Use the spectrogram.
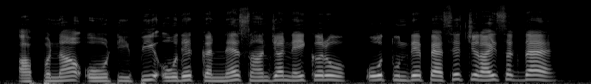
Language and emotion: Dogri, fearful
